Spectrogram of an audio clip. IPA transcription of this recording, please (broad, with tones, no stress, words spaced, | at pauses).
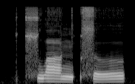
t͡swɑ˥˩ŋt͡sɤ˧˥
